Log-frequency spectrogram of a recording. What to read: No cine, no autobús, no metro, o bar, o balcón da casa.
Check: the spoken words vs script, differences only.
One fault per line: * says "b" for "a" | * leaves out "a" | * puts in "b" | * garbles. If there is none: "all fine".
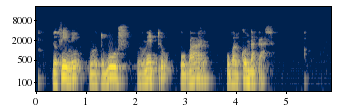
all fine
